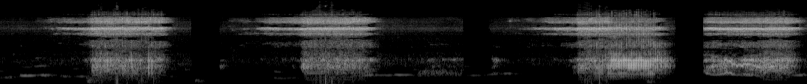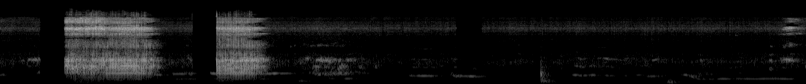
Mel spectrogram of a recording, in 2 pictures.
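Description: Six harsh, hissy snoring noises during sleep, some fluttering, at irregular intervals, then quiet breathing.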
